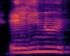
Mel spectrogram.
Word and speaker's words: Elimu: Um you So the the nonprofit is that pronounced Elmu Elmu Girls. Elimu Girls.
